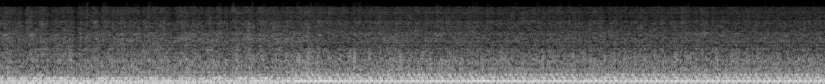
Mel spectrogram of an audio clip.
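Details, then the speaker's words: Ford Model A LS V8 swap, first runs after fixing a wiring harness flipped backwards: catches and runs with uneven, lumpy low beat and wavering pitch, won't hold steady idle unaided; only idles with key in start. "So my wiring harness I flipped completely backwards. Yeah, that was fun. So it sounds like we have ourselves almost a running engine."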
